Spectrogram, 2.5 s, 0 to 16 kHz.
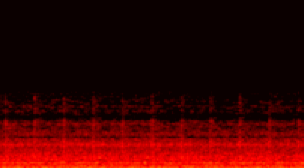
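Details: Hcalory 8k all-in-one diesel heater, first start at night, powered from a Baseus 420 W power station via a 12 V 30 A supply, glow plug just off: steady low rumble and even roar, no misfire; burning cleanly at full output.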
